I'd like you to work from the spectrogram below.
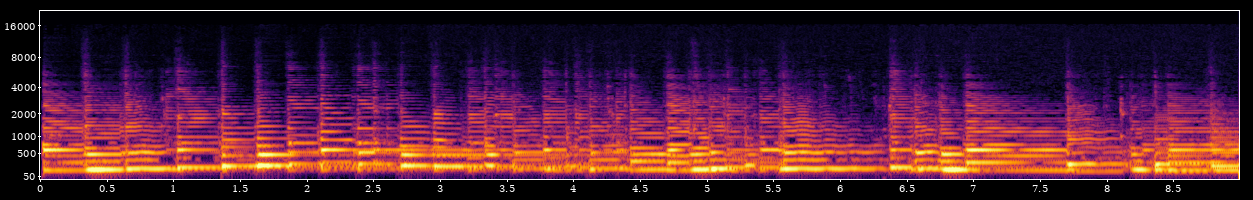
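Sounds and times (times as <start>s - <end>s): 
oud playing in maqam bayati on D: 0.0s - 8.9s.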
